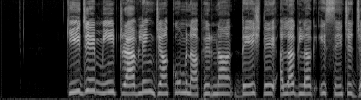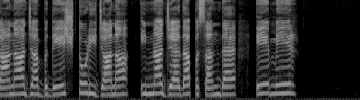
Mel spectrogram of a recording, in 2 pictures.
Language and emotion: Dogri, neutral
